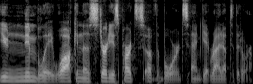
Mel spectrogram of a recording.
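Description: A man with an ordinary speaking voice talks at a moderate pace and medium pitch, the sound dry and close with no echo in a very clean recording with a silent background. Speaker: game master. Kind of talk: tabletop roleplaying game session, casual banter. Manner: joking, banter-heavy.

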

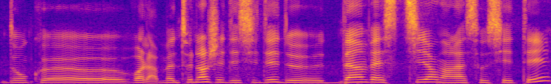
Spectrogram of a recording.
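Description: A woman's medium-pitched voice, dark and mellow in tone, with ordinary pitch variation. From southern France, Avignon. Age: 30s. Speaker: gymnastics coach. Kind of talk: interview.

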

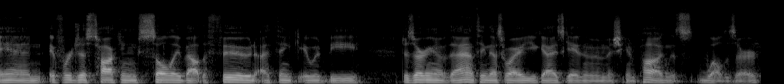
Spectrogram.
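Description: In a very clean recording with a silent background, a man speaks at a very deep, low pitch in a monotone, flat intonation. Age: 20s. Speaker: chef. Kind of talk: casual chat.

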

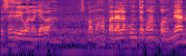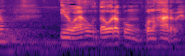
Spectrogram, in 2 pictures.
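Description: Amid audible room echo, a man with a fairly high pitch talks at a very fast pace, broken by long, frequent pauses. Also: ordinary pitch variation. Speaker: podcast host. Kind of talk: casual chat.

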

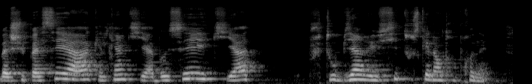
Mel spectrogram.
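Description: A woman talks with ordinary pitch variation. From Canada. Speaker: business coach. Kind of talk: interview. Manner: hesitant, many fillers.

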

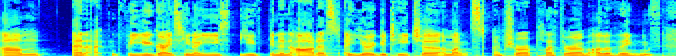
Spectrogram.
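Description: Her bright, sharp tone sits at medium pitch as a woman with an Australian accent speaks at a moderate pace in a monotone, flat intonation. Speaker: podcast host. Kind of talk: scripted intro and casual chat. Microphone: good audio.

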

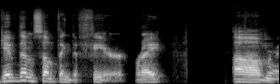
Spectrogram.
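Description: Speaking at a moderate pace, a man uses a plain, everyday voice at medium pitch. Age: 30s. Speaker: tabletop game designer. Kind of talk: casual chat.

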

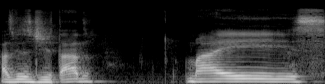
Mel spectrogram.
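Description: A man talks at a medium pitch. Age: 20s. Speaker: podcaster, law student. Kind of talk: solo monologue podcast. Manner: halting.

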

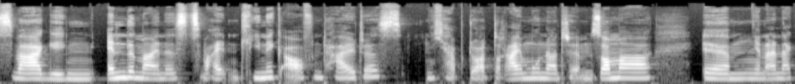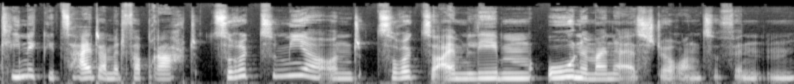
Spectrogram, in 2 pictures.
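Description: In a very clean recording with a silent background, a woman with an unremarkable speaking voice talks at a moderate pace with hardly any pauses, her fairly high pitch showing ordinary variation. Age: 20s. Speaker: podcast host, yoga teacher and coach. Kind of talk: personal monologue.

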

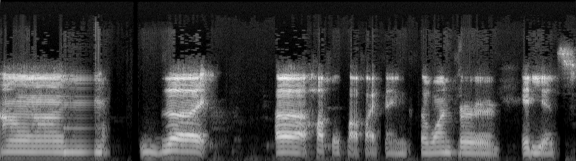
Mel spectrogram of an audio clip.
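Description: Music plays in the background. A man with an American accent talks at a very slow pace. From Massachusetts, US. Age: 20s. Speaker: musician. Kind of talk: casual interview.

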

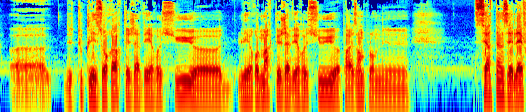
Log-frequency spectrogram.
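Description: A man with a Congolese accent speaks in a very deep, low voice with a dark, mellow tone. His pace is very slow, with ordinary pitch variation. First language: Lingala (speaking French). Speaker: podcast host. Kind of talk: solo monologue podcast. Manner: hesitant with many fillers.

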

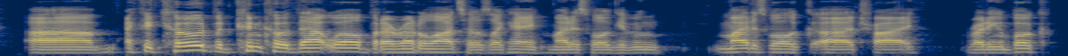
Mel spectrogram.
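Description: Speaking at a fairly quick pace, a man with an American accent has a plain, everyday voice at medium pitch, with ordinary pitch variation and a dry, close sound with no echo. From United States from age six, French parents. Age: 20s. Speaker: author. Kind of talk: casual chat.

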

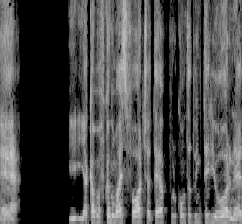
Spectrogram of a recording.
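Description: Recorded very cleanly over a silent background, a man speaks at a fairly slow pace with ordinary pitch variation. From Curitiba, southern Brazil. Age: 30s. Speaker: musician and theatre performer. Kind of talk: casual interview chat.

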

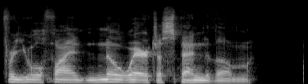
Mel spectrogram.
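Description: A natural reading voice with fairly even intonation is heard against a quiet background.

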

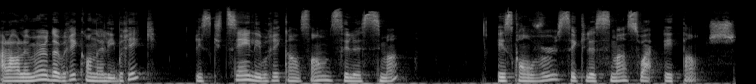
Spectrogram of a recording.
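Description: Fairly low in pitch with ordinary pitch variation, a woman with a Quebec accent is heard in a very clean recording with a silent background. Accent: Québécois French. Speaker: skincare brand educator. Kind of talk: podcast monologue.

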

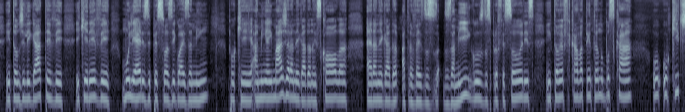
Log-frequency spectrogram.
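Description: On a very clean recording with a silent background, dry and close with no echo, a woman at medium pitch speaks at a moderate pace in a dark, mellow tone with fairly even intonation and very even loudness. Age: 30s. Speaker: rapper and writer, former domestic worker. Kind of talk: interview.

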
